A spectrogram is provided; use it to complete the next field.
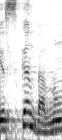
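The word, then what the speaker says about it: σκάνδαλον: palavra ofensa vem de uma palavra grega pronuncia-se escandal é na verdade a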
